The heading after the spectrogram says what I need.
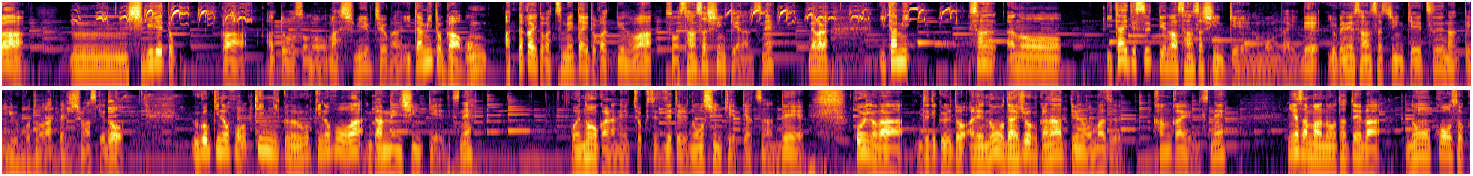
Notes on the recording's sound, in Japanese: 今回はいい天気の時に庭で録音しました。鳥の鳴き声が入っていますがBGMと思って聴いてください。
